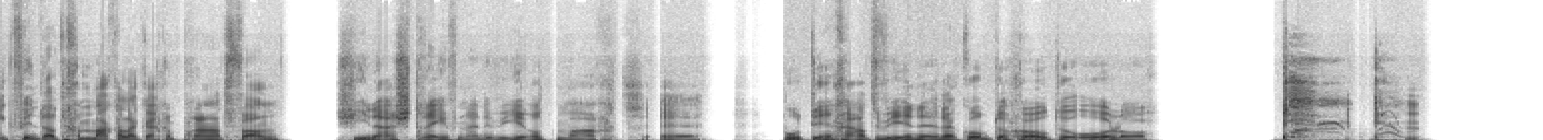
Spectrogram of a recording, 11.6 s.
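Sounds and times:
speech: 0:00.0 - 0:08.7, 0:10.5 - 0:10.7
coughing fit from someone getting worked up: 0:09.6 - 0:10.8.

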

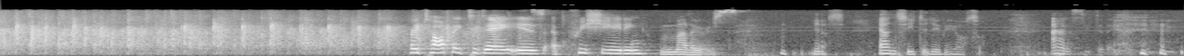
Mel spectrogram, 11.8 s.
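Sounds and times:
audience applause welcoming a speaker at a talk: 0:00.0 - 0:05.2
speech: 0:04.1 - 0:07.4, 0:08.2 - 0:11.8.

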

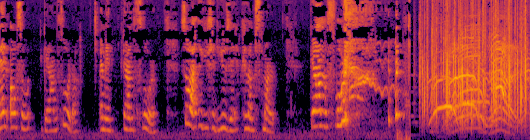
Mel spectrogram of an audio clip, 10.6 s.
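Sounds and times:
speech: 0:00.0 - 0:05.6, 0:06.2 - 0:08.0
crowd clapping along: 0:08.2 - 0:10.5
high sliding whoops and cries: 0:08.5 - 0:10.5.

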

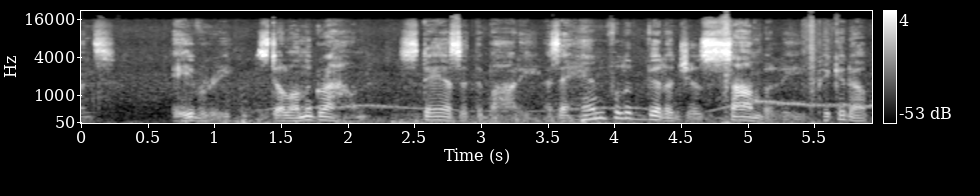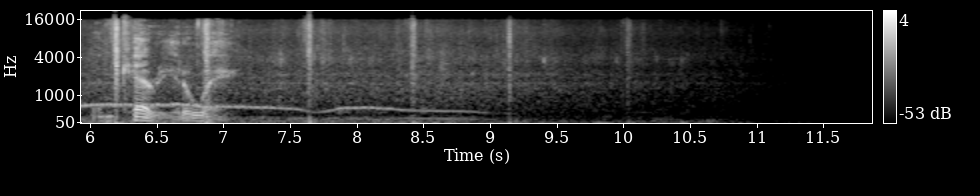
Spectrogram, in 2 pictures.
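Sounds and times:
heavy rain drumming on a taut tent roof: 0:00.0 - 0:01.9
speech: 0:00.1 - 0:07.1
faint wavering tone: 0:01.3 - 0:09.1.

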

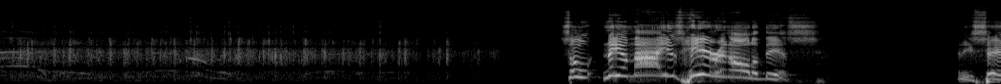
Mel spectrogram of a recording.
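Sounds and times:
audience clapping: 0:00.0 - 0:05.4
speech: 0:05.7 - 0:08.3, 0:09.6 - 0:10.0.

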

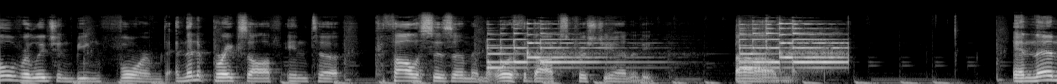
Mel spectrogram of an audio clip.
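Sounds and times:
speech: 0:00.0 - 0:06.6, 0:07.4 - 0:08.1, 0:10.1 - 0:10.5
phone ringtone: 0:04.9 - 0:08.6.

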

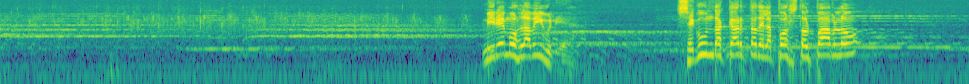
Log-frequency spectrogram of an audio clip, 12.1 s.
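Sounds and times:
church congregation clapping hands during a sermon: 0:00.0 - 0:07.2
speech: 0:06.0 - 0:07.3, 0:08.5 - 0:10.8.

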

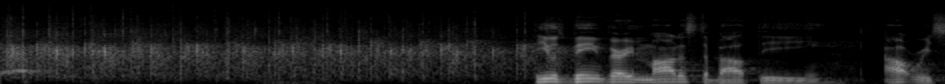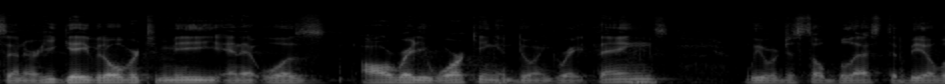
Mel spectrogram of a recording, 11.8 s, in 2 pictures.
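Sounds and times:
audience round of applause: 0:00.0 - 0:03.6
speech: 0:03.3 - 0:11.8.

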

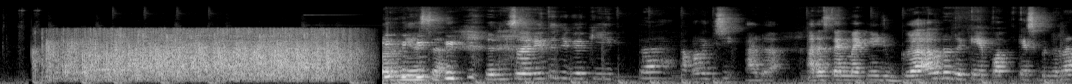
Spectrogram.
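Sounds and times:
hand clapping: 0:00.3 - 0:04.1
speech: 0:04.0 - 0:10.7.

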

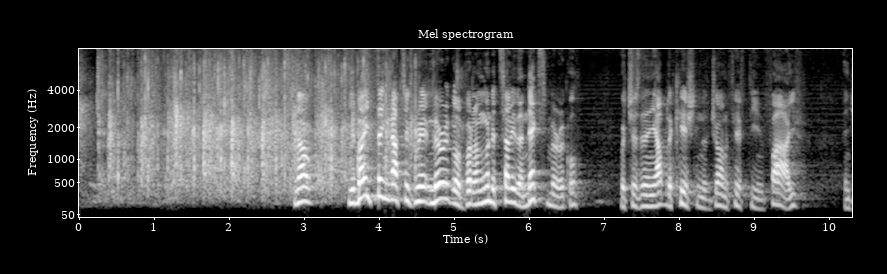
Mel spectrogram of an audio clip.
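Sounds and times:
audience applause: 0:00.0 - 0:04.9
speech: 0:02.9 - 0:10.3.

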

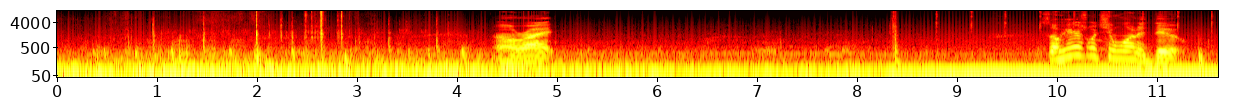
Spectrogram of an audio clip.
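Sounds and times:
car engine and road noise: 0:00.0 - 0:11.6
speech: 0:04.4 - 0:05.1, 0:09.9 - 0:11.6.

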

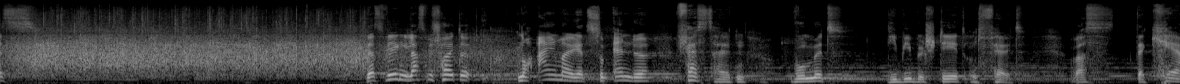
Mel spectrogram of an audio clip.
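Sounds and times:
speech: 0:00.0 - 0:00.2, 0:03.6 - 0:11.7
audience applause: 0:00.0 - 0:05.0.

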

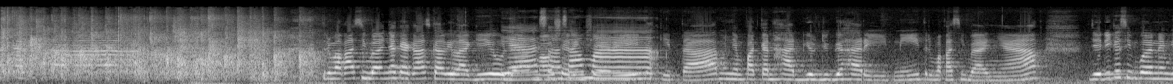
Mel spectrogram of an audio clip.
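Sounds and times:
applause, hands clapping: 0:00.0 - 0:03.3
speech: 0:03.2 - 0:11.7.

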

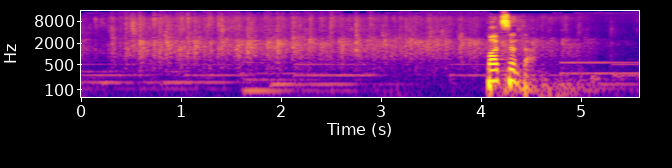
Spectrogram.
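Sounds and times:
audience applause: 0:00.0 - 0:05.4
speech: 0:04.1 - 0:04.7.

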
